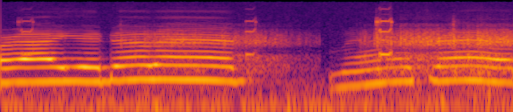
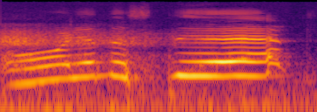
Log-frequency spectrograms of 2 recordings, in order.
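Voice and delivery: ordinary talk

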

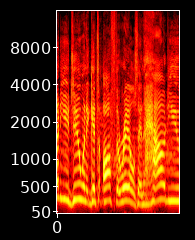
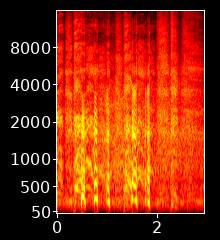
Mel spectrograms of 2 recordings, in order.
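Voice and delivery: breathy laugh; 10 semitones higher than usual. Real, not acted. Laugh after apologizing to valet.

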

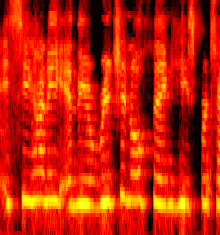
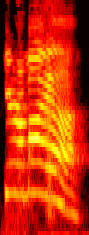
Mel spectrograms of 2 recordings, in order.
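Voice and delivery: loud high call of a name; 7 semitones higher, 6 dB louder, slower than usual. Real, not acted. Director calling a child actor onstage, loud. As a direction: shout the name to get attention.

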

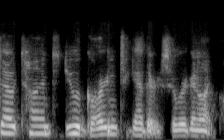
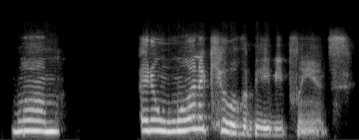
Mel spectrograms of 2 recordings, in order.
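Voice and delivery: put-on upset child; 6 semitones higher, 4 dB louder than usual. Daughter explains her refusal.

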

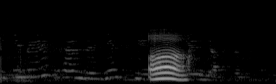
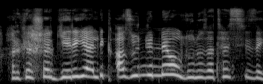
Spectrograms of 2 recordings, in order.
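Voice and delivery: excited; 6 semitones higher, 8 dB louder than usual. Real, not acted. Returning on stream, energetic.

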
